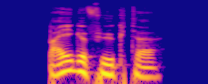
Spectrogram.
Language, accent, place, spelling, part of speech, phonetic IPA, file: German, Germany, Berlin, beigefügte, adjective, [ˈbaɪ̯ɡəˌfyːktə], De-beigefügte.ogg
- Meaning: inflection of beigefügt: 1. strong/mixed nominative/accusative feminine singular 2. strong nominative/accusative plural 3. weak nominative all-gender singular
